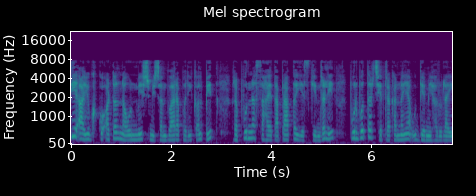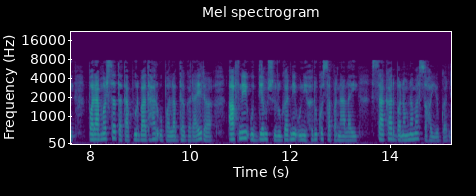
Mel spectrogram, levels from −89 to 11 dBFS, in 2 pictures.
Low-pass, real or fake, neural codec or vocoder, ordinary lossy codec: none; real; none; none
